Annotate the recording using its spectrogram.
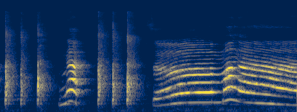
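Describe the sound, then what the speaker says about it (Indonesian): Schoolchildren in a classroom do the tepuk semangat spirit clapping routine: a run of about seven sharp, rhythmic hand claps, then the class breaks into a loud, sustained group chant close by. "ayo sekarang anak-anak kita tepuk semangat terlebih dahulu."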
